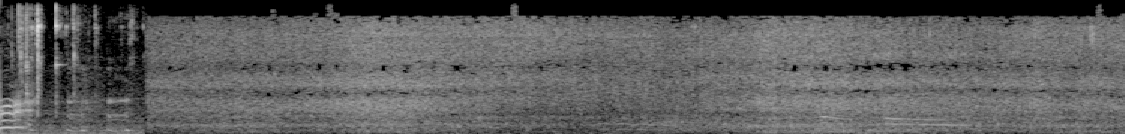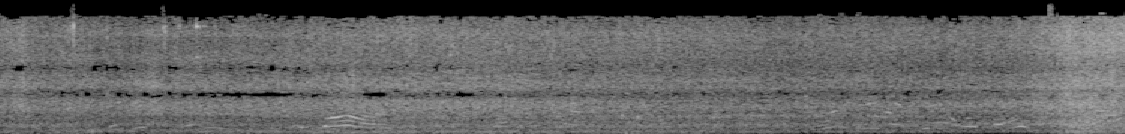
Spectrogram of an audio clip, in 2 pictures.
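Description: Waves break and wash onto the shore nearby.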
